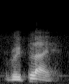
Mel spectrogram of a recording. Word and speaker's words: Reply: no sé cómo se dice el nombre de esta empresa, si se mantiene la pronunciación estadounidense, si utilizamos pronunciación española. Buenas tardes. ¿Cómo se llama la empresa? – Hola, buenas tardes. Reply, sí.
